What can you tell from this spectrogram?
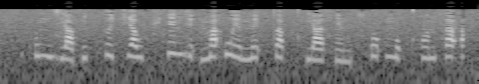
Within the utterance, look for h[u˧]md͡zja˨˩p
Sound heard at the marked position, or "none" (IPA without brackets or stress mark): u˧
